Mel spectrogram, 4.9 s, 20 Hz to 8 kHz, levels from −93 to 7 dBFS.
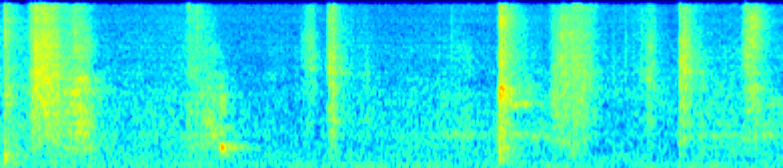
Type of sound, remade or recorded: remade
